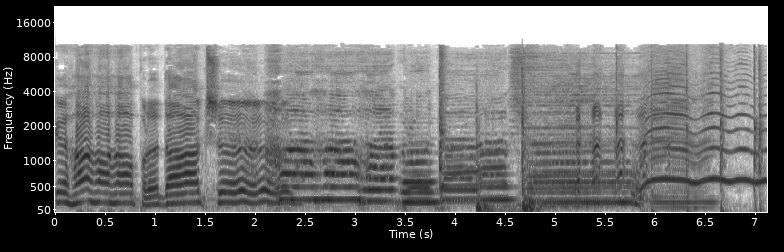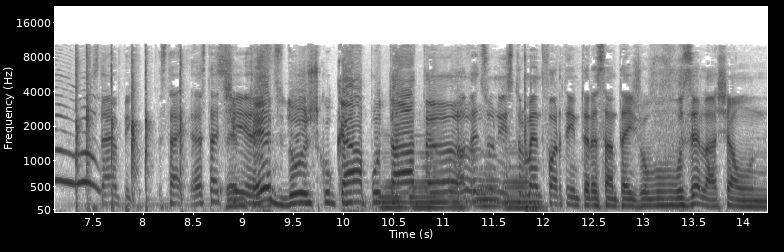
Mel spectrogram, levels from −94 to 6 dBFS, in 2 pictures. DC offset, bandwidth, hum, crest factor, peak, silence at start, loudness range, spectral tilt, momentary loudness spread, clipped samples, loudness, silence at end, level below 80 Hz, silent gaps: under 0.1%; 11 kHz; none; 14 dB; 0 dBFS; 0 s; 3 LU; -4.5 dB/octave; 6 LU; under 0.1%; -14 LUFS; 0 s; -34 dBFS; none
